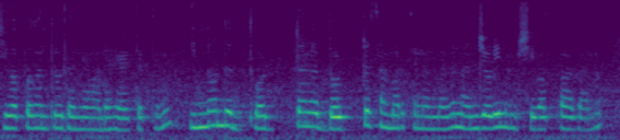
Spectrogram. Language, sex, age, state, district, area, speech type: Kannada, female, 18-30, Karnataka, Dharwad, rural, spontaneous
